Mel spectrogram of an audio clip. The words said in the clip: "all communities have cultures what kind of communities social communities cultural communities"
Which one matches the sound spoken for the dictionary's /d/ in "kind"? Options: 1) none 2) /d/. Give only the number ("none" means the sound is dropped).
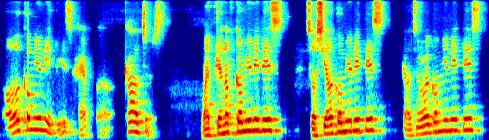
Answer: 1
